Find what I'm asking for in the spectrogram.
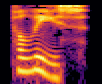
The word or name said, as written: police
